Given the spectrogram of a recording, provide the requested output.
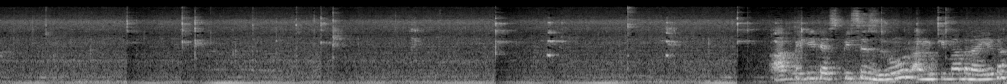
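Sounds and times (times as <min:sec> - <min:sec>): meat sizzling in a pot: 0:00.0 - 0:10.0
utensils clinking against pot: 0:01.2 - 0:03.5, 0:04.9 - 0:09.7.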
